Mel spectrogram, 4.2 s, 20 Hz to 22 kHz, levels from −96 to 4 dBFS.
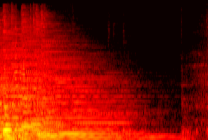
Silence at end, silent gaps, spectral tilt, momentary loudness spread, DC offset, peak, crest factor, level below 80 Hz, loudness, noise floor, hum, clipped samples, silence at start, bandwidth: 0.5 s; none; -6.5 dB/octave; 26 LU; under 0.1%; -14 dBFS; 18 dB; -48 dBFS; -32 LUFS; -59 dBFS; none; under 0.1%; 0 s; 18.5 kHz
